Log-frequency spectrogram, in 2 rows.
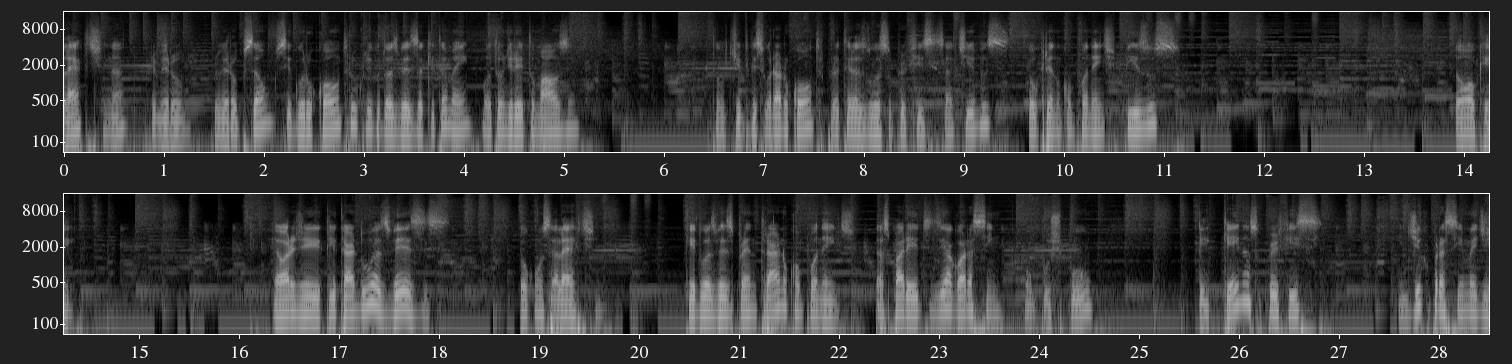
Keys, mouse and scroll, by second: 4.2 right click, 7.3 click, 11.6-12.3 typing, 14.3 click, 17.1 click, 17.3 click, 21.3 middle click, 21.8 middle click, 22.1 middle click, 22.5 middle click, 22.5 scroll down 1, 23.9 click, 25.9 click.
